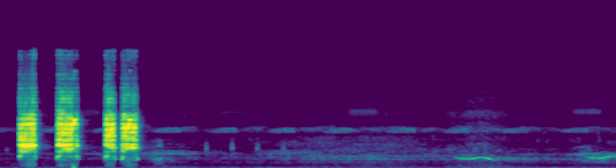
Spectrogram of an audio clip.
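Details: Young black francolin calling with four loud, harsh, grating notes in rapid series, the last two run close together, followed by a thin high hum and faint slurred whistles from other birds.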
